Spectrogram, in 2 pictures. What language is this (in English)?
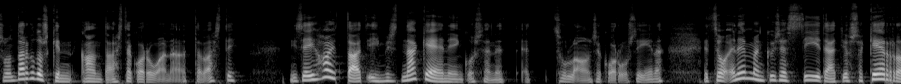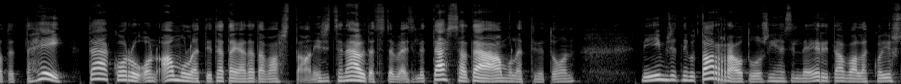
Finnish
